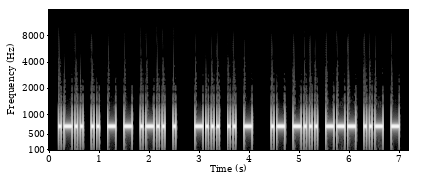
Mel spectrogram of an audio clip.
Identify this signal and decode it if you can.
Morse code, heard as a keyed tone, about 22 wpm, 700 Hz. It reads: LITTLE BIT ABOUT
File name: practice / 22wpm / Sentences with 8-Word Phrases - 22wpm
